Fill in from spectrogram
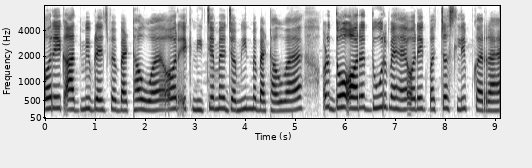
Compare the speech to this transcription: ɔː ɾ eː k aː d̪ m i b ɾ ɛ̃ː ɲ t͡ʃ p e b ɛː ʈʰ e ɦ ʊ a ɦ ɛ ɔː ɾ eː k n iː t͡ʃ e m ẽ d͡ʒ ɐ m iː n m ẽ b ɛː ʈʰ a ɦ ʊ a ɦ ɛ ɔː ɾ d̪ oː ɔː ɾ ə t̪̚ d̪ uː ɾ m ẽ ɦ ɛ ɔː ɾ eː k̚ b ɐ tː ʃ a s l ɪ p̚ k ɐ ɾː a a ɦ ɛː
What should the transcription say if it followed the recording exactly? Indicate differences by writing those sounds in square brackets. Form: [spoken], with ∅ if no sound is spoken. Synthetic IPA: ɔː ɾ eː k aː d̪ m i b ɾ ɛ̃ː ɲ t͡ʃ p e b ɛː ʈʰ [a] ɦ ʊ a ɦ ɛ ɔː ɾ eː k n iː t͡ʃ e m ẽ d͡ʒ ɐ m iː n m ẽ b ɛː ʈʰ a ɦ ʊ a ɦ ɛ ɔː ɾ d̪ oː ɔː ɾ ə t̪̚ d̪ uː ɾ m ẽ ɦ ɛ ɔː ɾ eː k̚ b ɐ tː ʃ a s l ɪ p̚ k ɐ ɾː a a ɦ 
